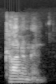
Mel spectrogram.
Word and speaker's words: Kahneman: And the Nobel Prize winning economist, I think it was Kahnweiler, I hope I got the name right, proved to the Nobel laureates. Say again? – Kahneman.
